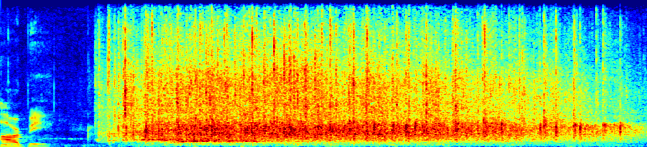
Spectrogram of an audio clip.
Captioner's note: applause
